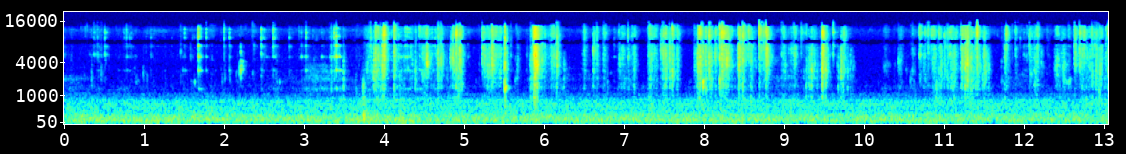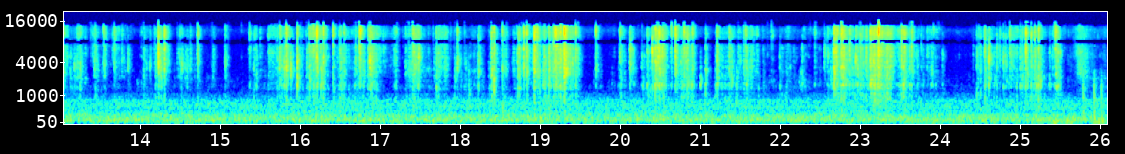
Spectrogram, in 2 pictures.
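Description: A cat crunching dry kibble from a bowl: irregular crisp crunches and clicks as it chews, over a steady low background hum.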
